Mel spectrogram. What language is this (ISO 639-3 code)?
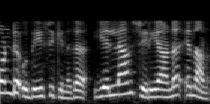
mal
